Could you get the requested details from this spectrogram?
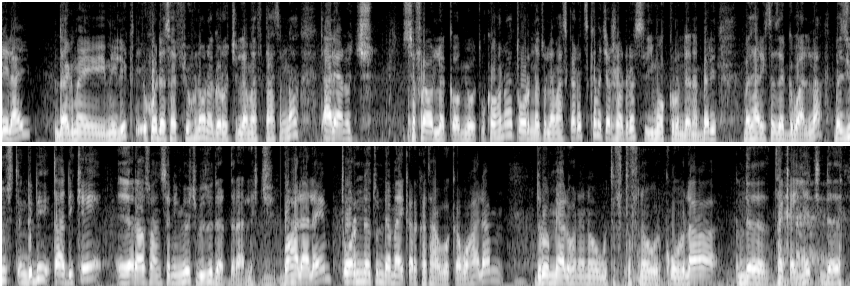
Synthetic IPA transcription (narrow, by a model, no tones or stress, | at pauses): elaj | d̪aɡmajmilikɨhod̪əsəfijɛɦunəwnəɡəɾo̞t͡ʃːɪnləməft̪ʰat̪ɨnːat̪ʼaljano̞t͡ʃː | sɨfɾawlːəkʼːəwjɛmːiwɔt̪ʼukʰəho̞nət̪ʼo̞ɾɨnːət̪ʰunləmaskʼəɾət̪kʰəmət͡ʃʼɛrːəʃawd̪ɨɾəsjɪmo̞kːɨɾuɨnd̪ənəbːəɾbət̪ʰaɾikt̪ʰəzəɡːɨbalːɨnːabəzːihwʊst̪ʼɨŋɡɨd̪iht̪ʼad̪ikʼe̞jɛɾasuansɨnɨɲːo̞t͡ʃːbɨzud̪əɾd̪ɨɾa̰lːət͡ʃːbəhʷalalajɪmt̪ʼo̞ɾɨnːət̪ʰuɨnd̪əmːajkʼəɾkʰət̪ʰawːɔkʼəbəhʷalam | d̪ɨɾo̞mːijalho̞nənəwt̪ʰɨft̪ʰɨfnəwɨɾkʼoβɨla | ɨnd̪ət̪ʰəkʼəɲːɛt͡ʃːɨnd̪ə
